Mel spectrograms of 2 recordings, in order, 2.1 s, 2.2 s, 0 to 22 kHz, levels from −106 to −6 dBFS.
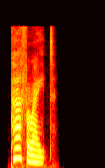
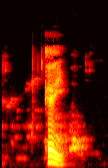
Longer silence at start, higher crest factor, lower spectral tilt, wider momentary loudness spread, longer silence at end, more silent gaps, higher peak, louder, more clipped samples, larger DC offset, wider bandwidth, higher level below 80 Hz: second, 0.2 s vs 0.9 s; about the same, 18 dB vs 22 dB; about the same, -5.5 dB/octave vs -5 dB/octave; second, 19 LU vs 22 LU; first, 1.05 s vs 0.5 s; neither; first, -4 dBFS vs -8 dBFS; first, -17 LUFS vs -25 LUFS; neither; neither; first, 12 kHz vs 9.8 kHz; first, -52 dBFS vs -72 dBFS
